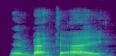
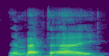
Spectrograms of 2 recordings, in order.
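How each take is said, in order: Both takes have the same delivery.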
